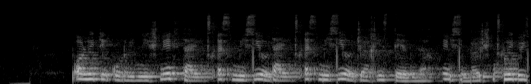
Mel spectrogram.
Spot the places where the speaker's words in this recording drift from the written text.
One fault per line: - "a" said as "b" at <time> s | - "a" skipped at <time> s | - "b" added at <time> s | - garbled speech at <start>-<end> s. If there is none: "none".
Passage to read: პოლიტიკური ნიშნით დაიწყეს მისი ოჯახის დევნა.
- "დაიწყეს მისი" added at 2.8 s
- garbled speech at 4.4-5.3 s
